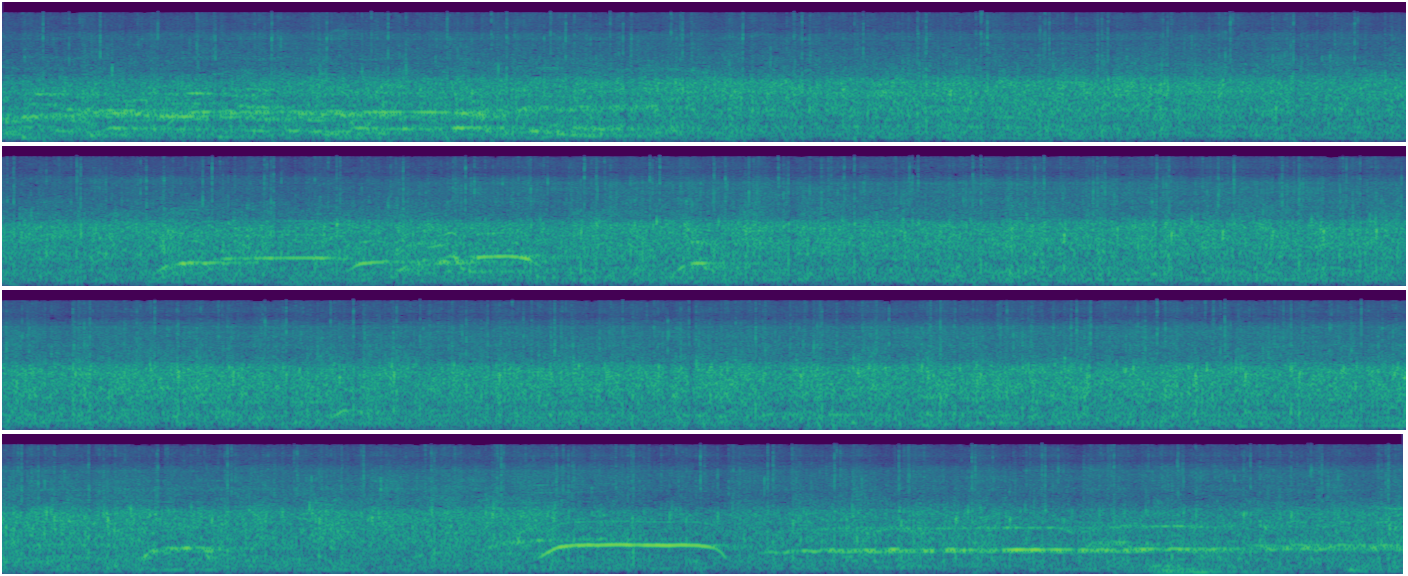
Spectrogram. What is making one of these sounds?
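People in a crowd cheer and whoop now and then.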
